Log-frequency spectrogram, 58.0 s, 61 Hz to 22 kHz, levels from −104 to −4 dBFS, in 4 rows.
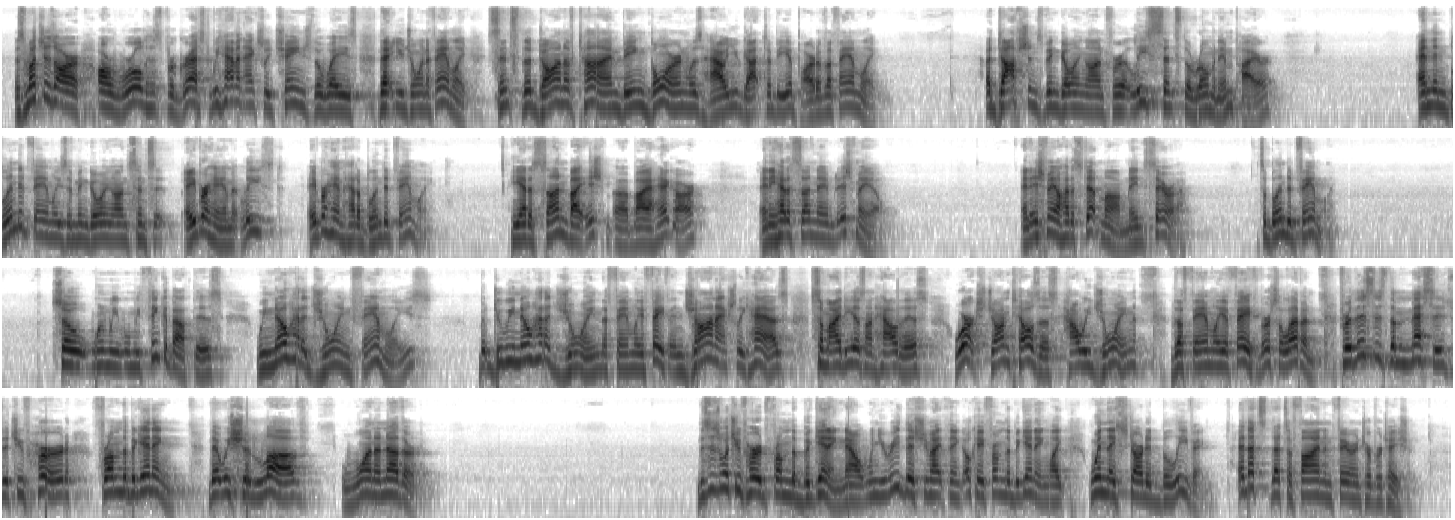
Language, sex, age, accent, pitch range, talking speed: English, male, 40-59, American, 150-190 Hz, 195 wpm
